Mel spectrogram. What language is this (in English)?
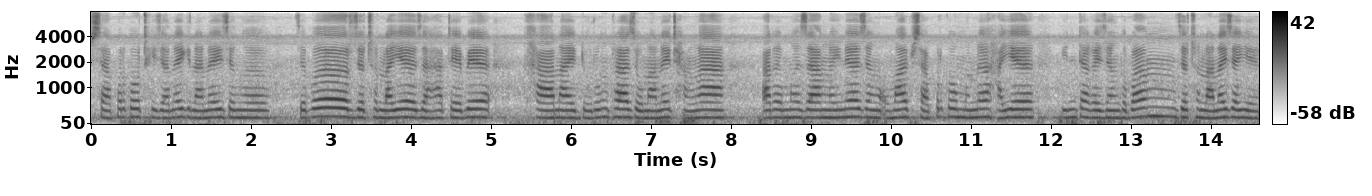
Bodo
